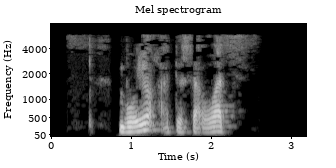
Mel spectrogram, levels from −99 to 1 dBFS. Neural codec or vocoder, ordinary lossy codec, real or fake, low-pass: none; MP3, 24 kbps; real; 7.2 kHz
